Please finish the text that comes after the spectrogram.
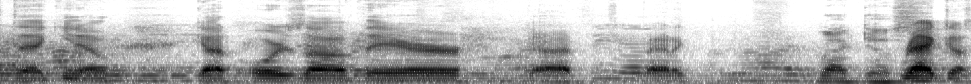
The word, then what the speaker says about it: Rakdos: Got Rakdos. I can never pronounce the die. Keep want to call him Radicos for some odd reason.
